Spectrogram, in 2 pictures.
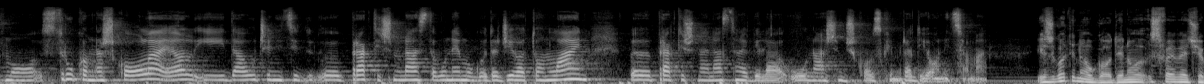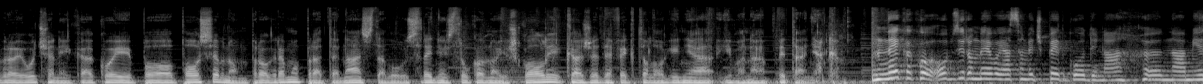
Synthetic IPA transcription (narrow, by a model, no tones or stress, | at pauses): most̪ɾuko̞ʋnaʃko̞ːlˠajelid̪aut͡ʃenit̪sipɾak̚t̪it͡ʃnunaːst̪aʋune̞mo̞ɡuod̪ɾed͡ʑiːʋat̪o̞nlˠajnpɾakt̪it͡ʃnojenaːst̪aʋnabiːlˠa̰ʔunaʃimʃko̞̰ːlˠskimɾad̪io̞̰nit̪sa̰ma̰ | izɡo̞d̪ineuɡo̞d̪inusʋeʋe̞t͡ɕibɾo̞ːjut͡ʃenikʰako̞jipo̞po̞ːse̞bno̞mpɾo̞ɡɾamupɾat̪e̞naːst̪aʋuːsɾe̞d̪ɲojst̪ɾuko̞ʋno̞jʃko̞ːlikaːʒed̪e̞fekt̪o̞lo̞ɡiɲaiʋanapet̪a̰ɲa̰k | nekako̞ʔobziɾo̞me̞ʋojaːsamʋe̞t͡ɕpeːt̪ɡo̞d̪inanamje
